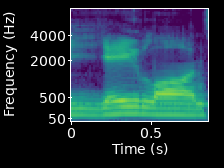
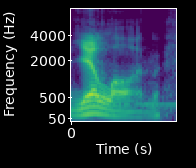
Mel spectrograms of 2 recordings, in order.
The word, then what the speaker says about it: Yelan: we are going to be checking out the yay lawn story quest i finally actually pronounced figuring out how to pronounce it i was pronouncing it yellow on before the actual uh release of her so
